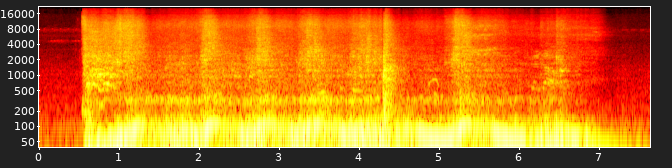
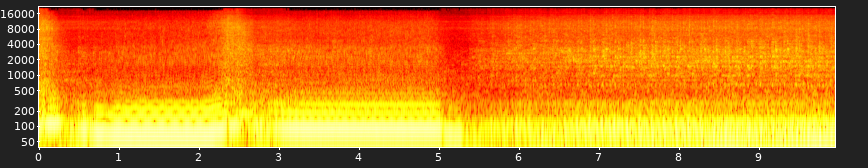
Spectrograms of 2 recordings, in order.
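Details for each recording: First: V8 in a Ford Galaxie 500, first start after restoration: starter churns in an uneven, labouring rhythm for several seconds without catching; ignition timing is off, distributor to be moved a tooth to advance it; no start from incorrect ignition timing. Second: Restored Ford Galaxie 500 V8 started after refitting to check for leaks; initial timing about 10 degrees; cranks, catches, steady low burble, smooth rev toward almost 3,000 rpm: normal start and revving.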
